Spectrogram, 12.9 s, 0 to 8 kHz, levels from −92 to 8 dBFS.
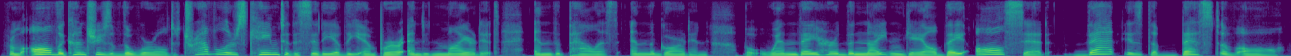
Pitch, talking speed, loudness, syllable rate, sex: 195 Hz, 180 wpm, -20 LUFS, 4.6 syllables/s, female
